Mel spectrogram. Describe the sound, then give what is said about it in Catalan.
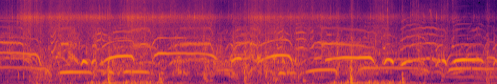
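Water splashes and sloshes steadily and loudly throughout as a ship sinks, churning without pause while many voices cry and call out over the top in a dense, chaotic mix. “Doncs la mesura que entrava l'aigua a les diferents càmeres d'aire, aquelles forces es desequilibraven i el vaixell comença a enfonsar-se per un costat, plup, plup, plup, fins a desaparèixer.”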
